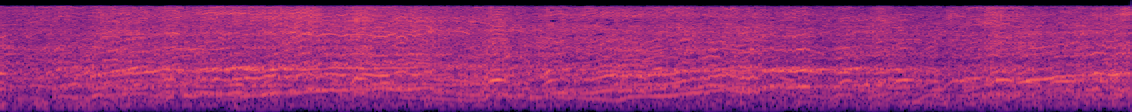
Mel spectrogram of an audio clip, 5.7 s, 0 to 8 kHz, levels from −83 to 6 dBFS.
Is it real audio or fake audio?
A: real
